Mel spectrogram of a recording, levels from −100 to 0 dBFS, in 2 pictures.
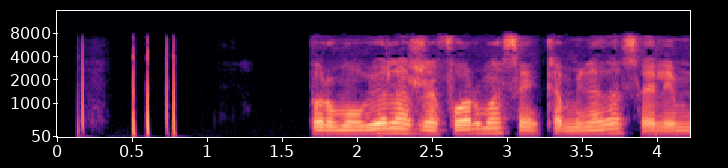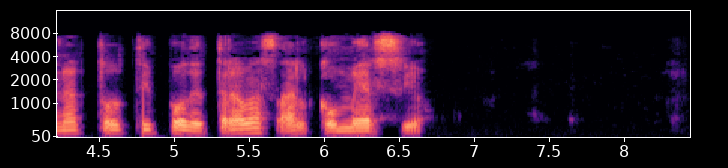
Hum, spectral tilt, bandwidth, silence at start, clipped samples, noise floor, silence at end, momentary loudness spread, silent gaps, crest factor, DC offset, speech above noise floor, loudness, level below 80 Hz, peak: none; -3.5 dB/octave; 8.4 kHz; 0.5 s; under 0.1%; -86 dBFS; 1.8 s; 12 LU; none; 18 dB; under 0.1%; 68 dB; -19 LUFS; -60 dBFS; -2 dBFS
